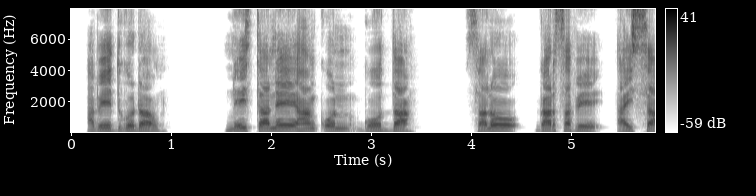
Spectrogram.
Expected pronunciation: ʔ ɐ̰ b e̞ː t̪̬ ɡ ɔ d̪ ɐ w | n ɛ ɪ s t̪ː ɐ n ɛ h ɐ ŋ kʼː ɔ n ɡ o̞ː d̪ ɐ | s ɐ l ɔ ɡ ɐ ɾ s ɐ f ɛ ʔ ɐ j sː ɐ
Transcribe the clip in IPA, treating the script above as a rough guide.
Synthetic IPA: ʔ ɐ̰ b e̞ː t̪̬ ɡ ɔ d̪ ɐ w | n ɛ ɪ s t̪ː ɐ n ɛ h ɐ ŋ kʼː ɔ n ɡ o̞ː d̪ː ɐ | s ɐ l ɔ ɡ ɐ ɾ s ɐ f ɛ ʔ ɐ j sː ɐ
